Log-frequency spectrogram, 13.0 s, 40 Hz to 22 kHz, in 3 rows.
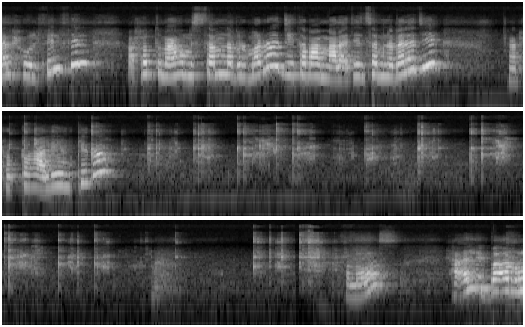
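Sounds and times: spoon scraping and tapping cup: 4.3 - 11.6.

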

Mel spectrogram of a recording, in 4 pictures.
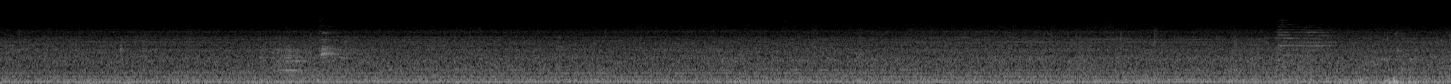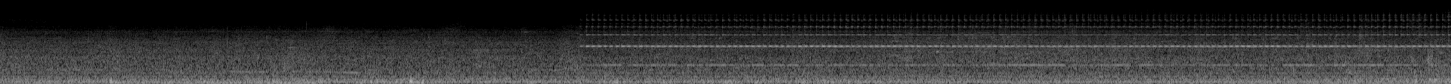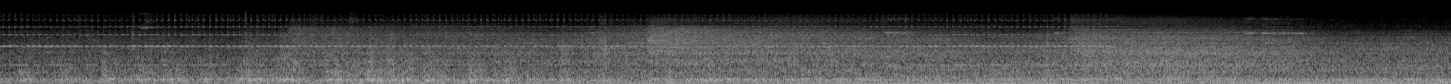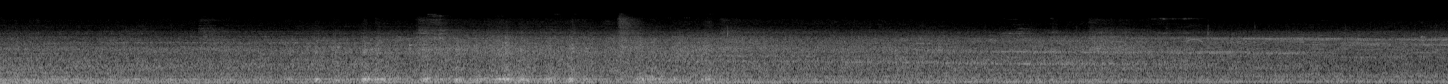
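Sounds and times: rail noise: 0.0 - 58.0
locomotive engine rumble: 16.6 - 43.6
level crossing warning bells: 20.3 - 42.1.

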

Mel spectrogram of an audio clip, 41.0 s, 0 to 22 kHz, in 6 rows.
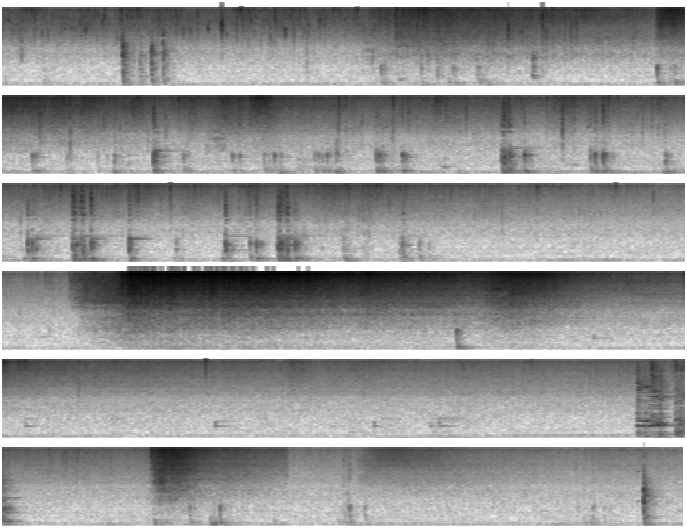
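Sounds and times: loud sizzle: 0.0 - 40.9
paste frying in oil: 0.0 - 40.9
spatula tapping a wok: 6.6 - 11.2, 11.8 - 18.1.

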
